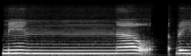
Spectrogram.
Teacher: او نذرتم من نذر، یہاں پر نون ساکن کے بعد نون مشدد ہے تو اس کے ساتھ ادغام بالغنہ، یعنی کہ اس کو غنہ کے ساتھ مدغم کر کے پڑھا جائے گا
